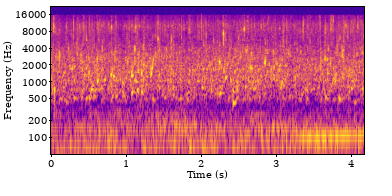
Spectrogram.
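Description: Near silence: faint room tone with a light hiss, and a faint low hum coming in near the end.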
